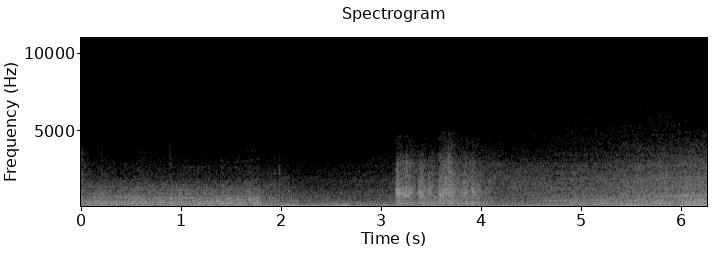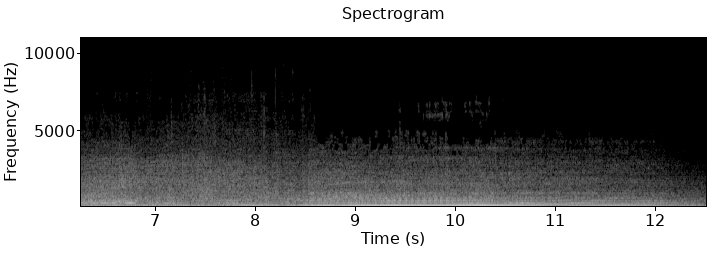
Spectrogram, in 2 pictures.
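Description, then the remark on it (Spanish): A car engine hums steadily, then rises in pitch as the vehicle accelerates, growing louder and revving near the end. No voices, just a continuous motor drone. “El coche está fuera.”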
